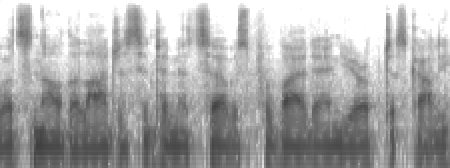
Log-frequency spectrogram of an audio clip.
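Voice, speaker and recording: With a German accent, a man speaks at a very fast pace. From Germany. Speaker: venture capital investor. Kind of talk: podcast interview.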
